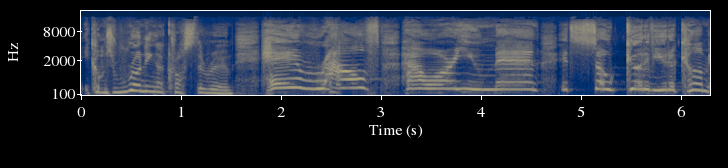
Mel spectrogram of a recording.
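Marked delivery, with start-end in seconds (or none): 1.8-6.3 very high, hearty Tom Hanks hello; high-pitched, over-friendly impression; effusive greeting. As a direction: gush a big welcome across the room. Tom Hanks greets nervous auditioner.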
